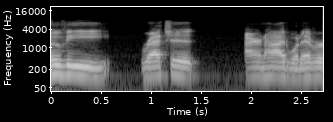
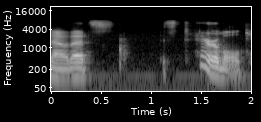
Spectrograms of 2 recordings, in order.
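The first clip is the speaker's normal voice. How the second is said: ordinary delivery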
